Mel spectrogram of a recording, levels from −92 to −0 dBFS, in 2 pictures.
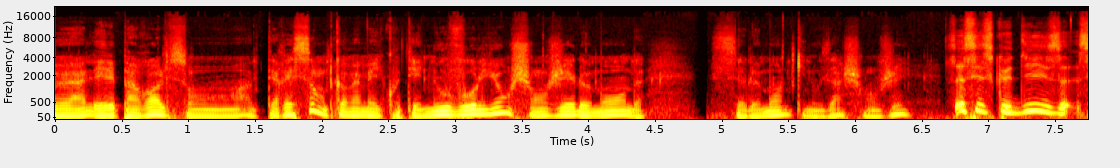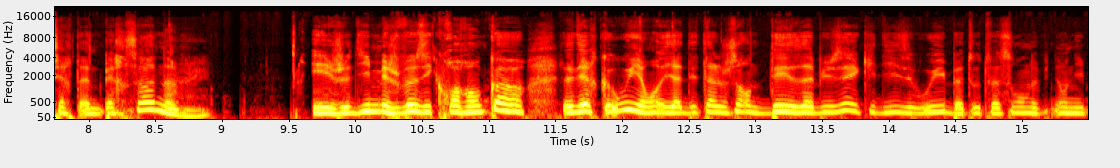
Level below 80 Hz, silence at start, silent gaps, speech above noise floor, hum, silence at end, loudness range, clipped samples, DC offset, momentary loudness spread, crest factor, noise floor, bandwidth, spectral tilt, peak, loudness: -36 dBFS; 0 s; none; 37 dB; none; 0 s; 7 LU; under 0.1%; under 0.1%; 12 LU; 18 dB; -56 dBFS; 16 kHz; -7 dB/octave; -2 dBFS; -20 LUFS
